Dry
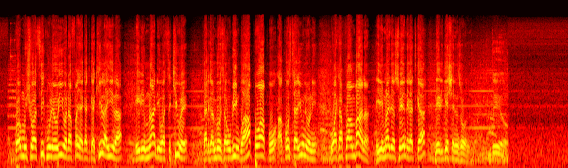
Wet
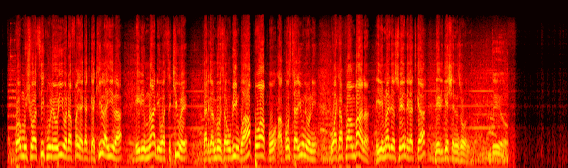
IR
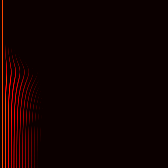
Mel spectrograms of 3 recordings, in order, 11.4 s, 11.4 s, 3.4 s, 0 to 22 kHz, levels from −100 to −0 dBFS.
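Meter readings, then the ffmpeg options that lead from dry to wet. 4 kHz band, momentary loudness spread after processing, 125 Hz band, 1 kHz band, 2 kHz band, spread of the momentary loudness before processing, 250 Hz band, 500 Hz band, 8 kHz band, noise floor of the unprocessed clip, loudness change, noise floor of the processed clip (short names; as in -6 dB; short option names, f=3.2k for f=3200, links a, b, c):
-2.0 dB, 6 LU, -2.0 dB, -2.0 dB, -2.0 dB, 6 LU, -2.0 dB, -2.0 dB, -2.0 dB, -53 dBFS, -2.0 dB, -76 dBFS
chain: -af "agate=range=-25dB:threshold=-48dB:ratio=16:detection=peak,volume=-2dB"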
